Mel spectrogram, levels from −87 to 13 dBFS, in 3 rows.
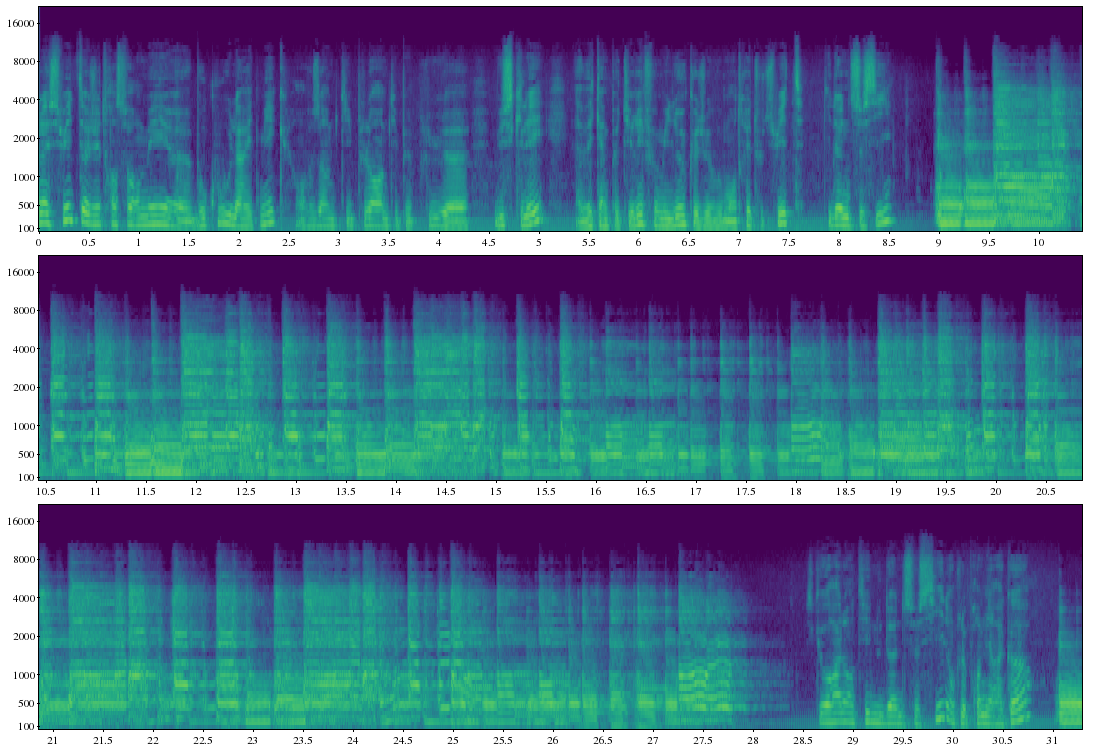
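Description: Listening closely, nothing in the audio stood out as a technical fault at any point.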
